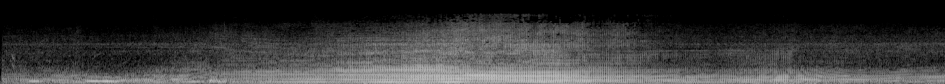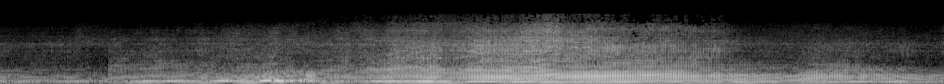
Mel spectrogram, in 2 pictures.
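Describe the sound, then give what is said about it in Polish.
Speedway motorcycle engines roar and rev loudly for the whole stretch, pitches climbing and falling in overlapping waves as bikes accelerate past, with an open echo, at the Smoczyk Stadium in Leszno, Poland, on a Saturday early afternoon, the bikes' first run of the season. “gdzieś na ten warkot motocykli żużlowych musieliśmy czekać.”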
